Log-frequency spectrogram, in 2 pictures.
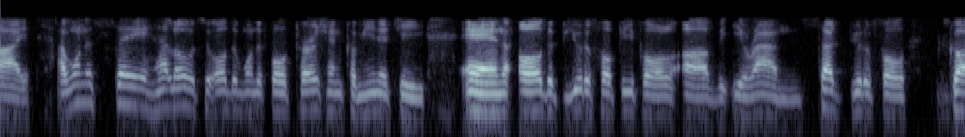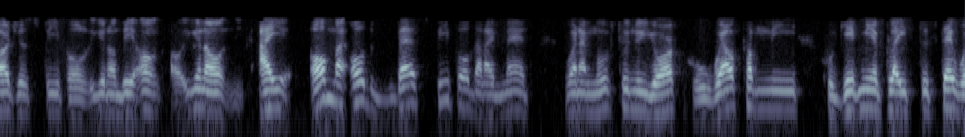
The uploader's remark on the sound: On the phone.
